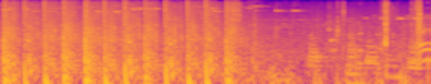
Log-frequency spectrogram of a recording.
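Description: Video game gunfire, a loud, fast volley of evenly spaced shots that thins into scattered bursts and clatter, close and dominant, with no clear talk.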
